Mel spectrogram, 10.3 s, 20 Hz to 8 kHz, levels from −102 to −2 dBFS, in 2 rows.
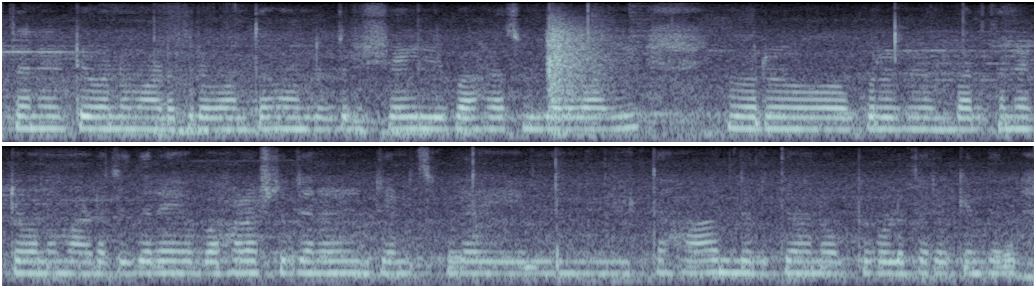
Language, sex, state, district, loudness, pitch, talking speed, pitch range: Kannada, female, Karnataka, Dharwad, -28 LUFS, 210 Hz, 100 wpm, 210-215 Hz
